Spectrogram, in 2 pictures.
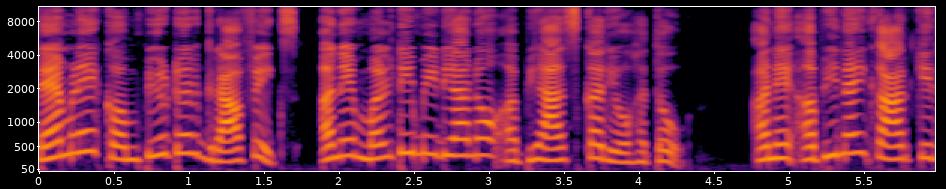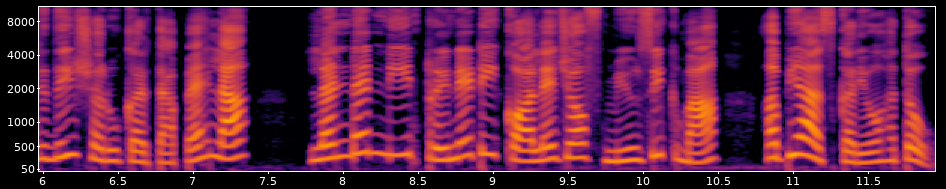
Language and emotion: Gujarati, neutral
